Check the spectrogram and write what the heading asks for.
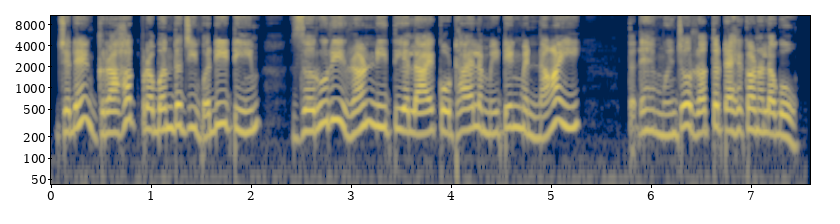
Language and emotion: Sindhi, angry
